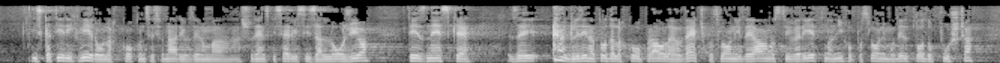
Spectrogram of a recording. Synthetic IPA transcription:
iskat̪eːɾixʋeːɾɔwlaxkoːkɔnsɛsijɔnaːɾiɔziːɾɔmaʃt̪ud̪ɛnt̪skisɛɾʋisizaloːʒijɔ | t̪eːzneskɛ | zd̪ajɡlɛd̪enat̪oːd̪alaxkoupɾaːwlajɔʋɛt͡ʃpɔslɔwniɣd̪ɛjawnɔst̪iʋɛɾjeːt̪nɔniːxɔwpɔslɔwnimɔd̪elt̪od̪ɔpuʃt͡ʃa

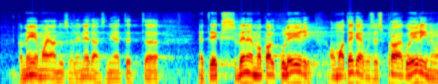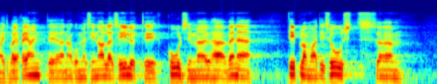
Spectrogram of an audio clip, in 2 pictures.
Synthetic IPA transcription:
kɑme̞je̞mɑjɑnd̪̥use̞lenie̞d̪ɑsinie̞t̪ːˑe̞t̪ː | e̞t̪ːˑe̞ksve̞nemɑkɑlkule̞ːɾib̥o̞̰mɑt̪e̞ɡe̞vuse̞sprɑeɡ̥ue̞ɾine̞vɑjd̪̥vɑriɑnʲt̪ːˑe̞jɑnɑɡ̥ume̞siːnɑlːe̞silʲjut̪ːˑikuːlsimeyɦeve̞ne̞t̪iplo̞mɑd̪̥isuːst̪

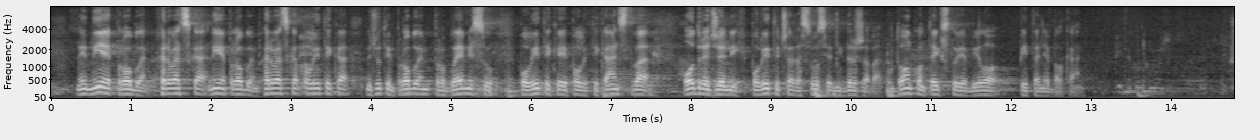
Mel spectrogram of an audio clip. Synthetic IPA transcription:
nijepɾo̞ble̞mxr̩ʋat̪skanije̞pɾo̞ble̞mxrʋat̪skapo̞lit̪ikame̞d͡ʑut̪impɾopɾo̞ble̞ːmisupo̞lit̪ike̞ipo̞lit̪ikanst̪ʋa | o̞d̪ɾe̞d͡ʑe̞nixpo̞lit̪it͡ʃaɾasuːsjed̪niɣd̪r̩ʒa̰ʋa̰ut̪o̞mko̞nt̪e̞kst̪uje̞biːlo̞piːt̪aɲe̞ba̰lˠka̰ːna

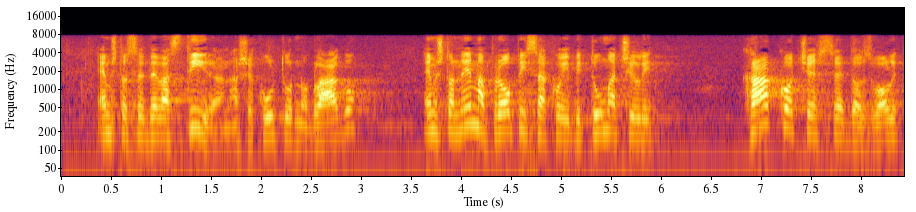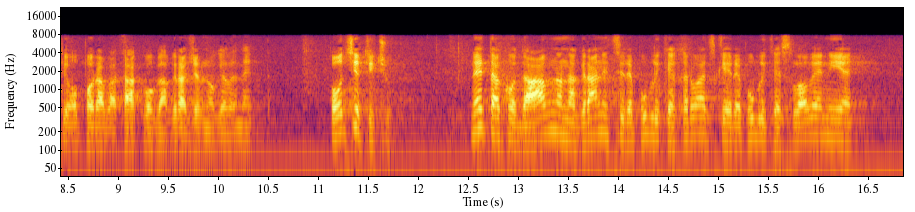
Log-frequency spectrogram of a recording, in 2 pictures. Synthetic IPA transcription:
ḛmʃt̪o̞se̞d̪e̞ʋast̪iːɾa̰naʃe̞kulˠt̪uːɾnoblˠaːɡo̞ | emʃt̪o̞ne̞ːmapɾo̞pisako̞jibit̪umat͡ʃili | kʰako̞t͡ɕe̞se̞d̪o̞zʋo̞lit̪io̞po̞ɾabat̪akʋo̞ɡaɡɾad͡ʑeʋno̞̰ɡe̞̰le̞̰me̞̰nt̪ḁ | po̞t̪sje̞t̪it͡ɕu | ne̞t̪ako̞d̪aːʋnonaɡɾanit̪siɾe̞publike̞xr̩ʋaːt̪ske̞iɾe̞publike̞slo̞ʋe̞ːnije̞

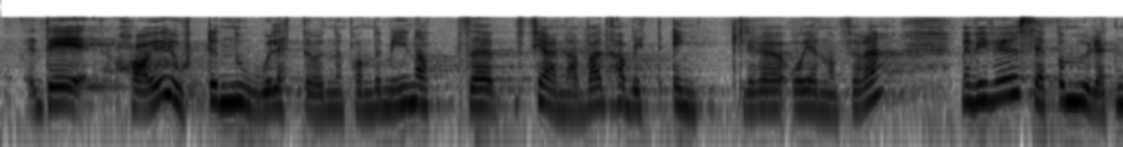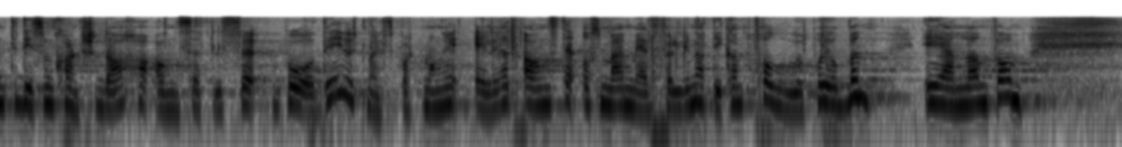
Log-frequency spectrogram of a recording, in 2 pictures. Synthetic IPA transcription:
d̪ɛhɑɾjʊjʊʈːd̪ɛnuːəlɛt̪ːəɾəʉnːəɾpʰɑnd̪əmiːənɑt̪fjæːɳəɑɾbæɪd̪ɦɑɾblɪt̪ːɛŋkləɾəʔɔjɛnːɔmføːɾəmɛnʋɪʋɪljʊseːpɔmʉːlɪheːt̪nət̪ɪld̪ɪsɔmkʰɑnʂəd̪ɑhɑɾʔɑnsɛt̪ːlsəboːd̪əɪʉːt̪nɛɾɡsd̪əpɑʈəmɑŋːəɛlːəɾɛt̪ʰɑːnt̪st̪eːd̪ɔsɔmæɾmeːd̪fœlɡənəɑt̪̚d̪ɪkʰɑnhɔlːəpʰɔjɔbːən | ɪɛːnlɑːnfɔɾm

